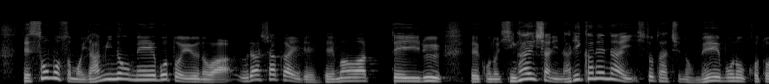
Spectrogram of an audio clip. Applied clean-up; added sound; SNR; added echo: none; none; none; none.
